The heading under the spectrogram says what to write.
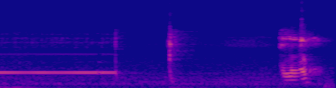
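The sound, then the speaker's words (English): A steady telephone dial tone hums for about a second, then cuts off, followed by a sharp click of dialing and a short burst of tones as a call is placed, blending with a brief voice at the end. “Let's call our first guest.”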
